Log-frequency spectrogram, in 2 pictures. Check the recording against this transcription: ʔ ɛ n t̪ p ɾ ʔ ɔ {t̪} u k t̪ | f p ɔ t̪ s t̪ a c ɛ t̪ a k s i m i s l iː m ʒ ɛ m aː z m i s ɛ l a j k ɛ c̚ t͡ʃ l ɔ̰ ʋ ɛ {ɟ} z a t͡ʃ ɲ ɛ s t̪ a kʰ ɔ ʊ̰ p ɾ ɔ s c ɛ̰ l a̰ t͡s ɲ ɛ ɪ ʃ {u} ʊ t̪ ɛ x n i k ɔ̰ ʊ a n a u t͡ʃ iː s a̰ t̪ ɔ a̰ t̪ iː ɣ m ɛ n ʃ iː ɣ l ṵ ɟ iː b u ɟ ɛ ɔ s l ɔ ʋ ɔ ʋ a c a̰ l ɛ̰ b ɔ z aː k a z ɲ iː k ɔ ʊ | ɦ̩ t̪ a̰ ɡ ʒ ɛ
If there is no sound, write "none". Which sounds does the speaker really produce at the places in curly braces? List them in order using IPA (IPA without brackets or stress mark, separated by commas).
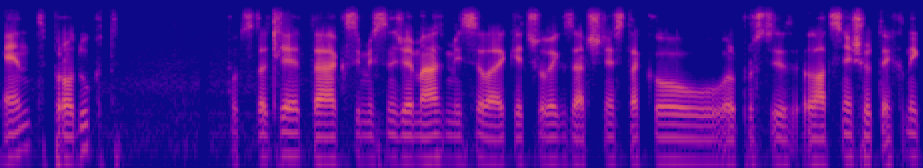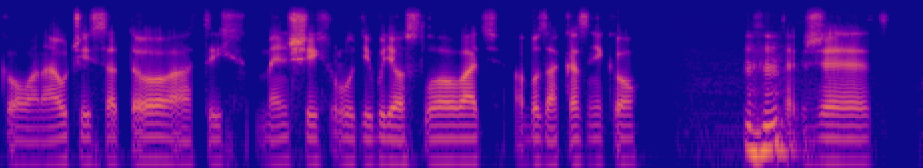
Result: d̪, ɡ, ɔ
